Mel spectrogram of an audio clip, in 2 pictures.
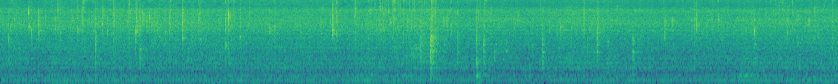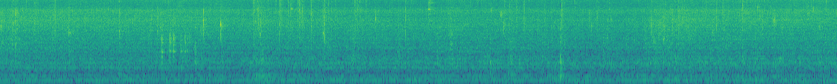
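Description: Small diced potato cubes frying in hot oil in a pan: a steady sizzle with scattered crackling pops.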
